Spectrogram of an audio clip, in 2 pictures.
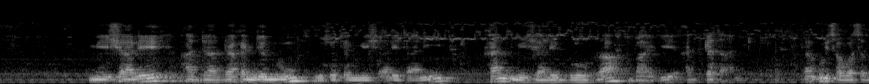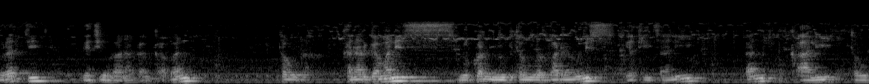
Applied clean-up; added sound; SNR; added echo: none; Squeak; 20 dB; reverberation time 0.2 s.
